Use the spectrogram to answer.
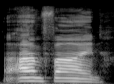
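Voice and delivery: slow, gasping, loud, choked words; choking out. Acted. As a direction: force it out between gasps. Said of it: "He choked out through gasps for air".

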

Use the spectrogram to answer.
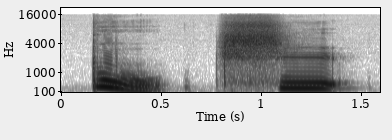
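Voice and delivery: "不" falls, then "吃" stays high and level; fourth-tone bu. Shown as a demonstration. Teacher giving a phrase to repeat, "不" falling, "吃" high. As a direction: drop "不", sustain a high flat "吃". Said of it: "bu, with the fourth tone".

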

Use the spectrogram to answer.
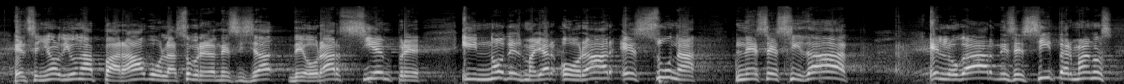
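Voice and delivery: high, loud fiery preaching; preaching at full force. Acted. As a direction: drive it home to the congregation. Preacher building on prayer.

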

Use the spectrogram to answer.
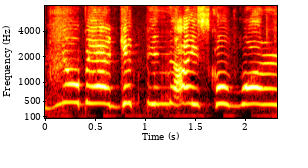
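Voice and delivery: squeaky high mock-dramatic voice; mock falsetto heroine. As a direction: play the sinking heroine in a shrill falsetto. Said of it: "and you're like".

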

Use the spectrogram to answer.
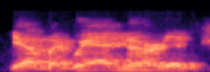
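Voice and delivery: ordinary talk

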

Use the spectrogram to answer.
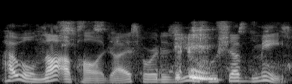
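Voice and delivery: loud, theatrical defiance with swooping stress; mock-dramatic declaration. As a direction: declare it like a wronged hero in a melodrama.

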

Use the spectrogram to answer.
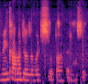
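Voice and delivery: soft mock menacing murmur; creepy whisper. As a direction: tease him in a hushed creepy voice. Joking creepy line to friend. (sussurro de brincadeira sinistro)

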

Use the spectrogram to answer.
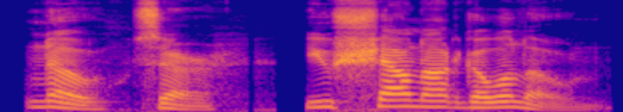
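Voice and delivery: loud, emphatic refusal; cried out. A narrator's reading. Captain moved by Fogg's resolve, loud cry. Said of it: "cried the captain".

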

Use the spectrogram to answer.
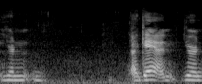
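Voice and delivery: normal talking voice

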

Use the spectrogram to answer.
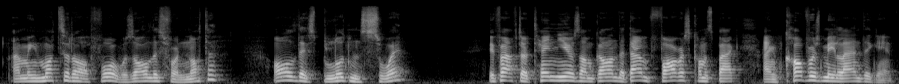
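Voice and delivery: loud, high, desperate outcry; anguished questioning. Acted. Character despairs over wasted labour.

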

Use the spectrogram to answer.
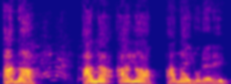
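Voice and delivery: loud, high drawn-out name call. Real, not acted. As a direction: call Anna over and over. Calling out fan name.

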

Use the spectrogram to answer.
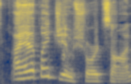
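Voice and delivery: ordinary talk, nothing marked

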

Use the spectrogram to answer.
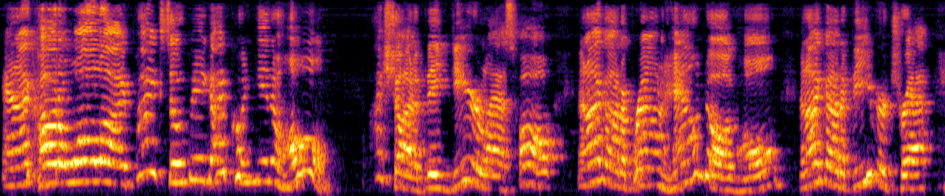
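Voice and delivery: high, loud tall-tale bragging; boasting boy. Acted. Rufus brags about his hunting to narrator, high and loud. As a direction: pile on the boasts eagerly.

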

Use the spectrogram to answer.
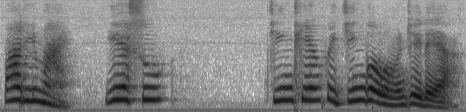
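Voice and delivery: high and loud, eager; passers-by telling Bartimaeus, loud and eager; excited calling. Acted. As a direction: shout the news across the street. Excited townsfolk telling news.

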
